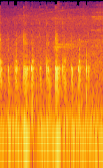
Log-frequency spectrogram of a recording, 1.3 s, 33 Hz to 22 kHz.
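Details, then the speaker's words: Audi A4 rear subwoofer playing: sharp, dry, drum-like taps, about eleven a second, buzzing with the bass; the edges of the subwoofer surround are torn from age and heavy use, and the fix is recone; subwoofer surround rattle. "अगर आपके पास भी Audi A4 है और problem आ रही है, subwoofer ऐसे आवाज़ करता है चलता हुआ, जैसे अभी कर रहा है डमरू की तरह, तो इसको ओपन करने के लिए डिस्क्रिप्शन में दिए गई वीडियो को देखें।"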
